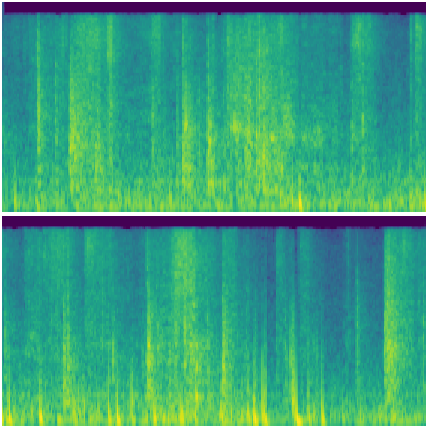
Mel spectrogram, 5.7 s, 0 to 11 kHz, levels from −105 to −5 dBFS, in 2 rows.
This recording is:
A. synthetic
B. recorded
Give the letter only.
B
